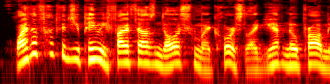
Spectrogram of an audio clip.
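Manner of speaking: ordinary talk, nothing marked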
